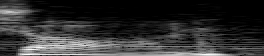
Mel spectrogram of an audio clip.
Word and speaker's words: Seam: But aim seam, pronounced sham.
